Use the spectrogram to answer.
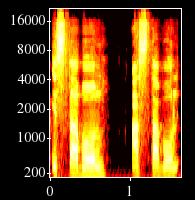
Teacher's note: শব্দের আগে একটা স্বরধ্বনি চলে আসলো, এটাকে বলা হয় আদি স্বরাগম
